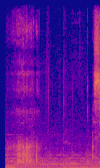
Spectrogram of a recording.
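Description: A man's short, heavy exhaling sigh about half a second in, over faint background music.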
